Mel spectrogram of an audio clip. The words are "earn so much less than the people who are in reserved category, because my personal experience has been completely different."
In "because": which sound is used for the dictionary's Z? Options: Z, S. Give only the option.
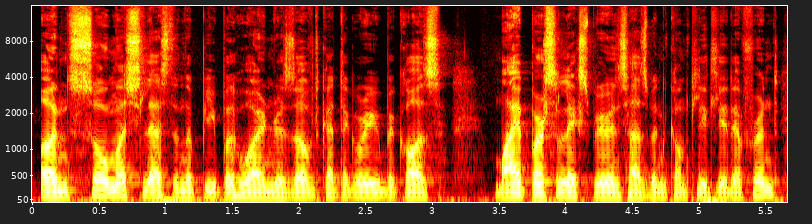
Z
